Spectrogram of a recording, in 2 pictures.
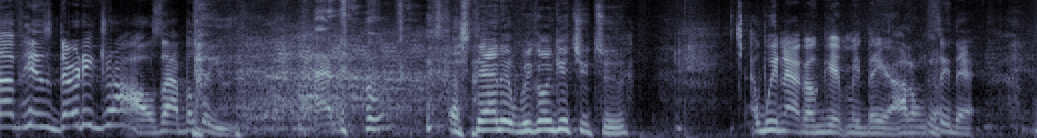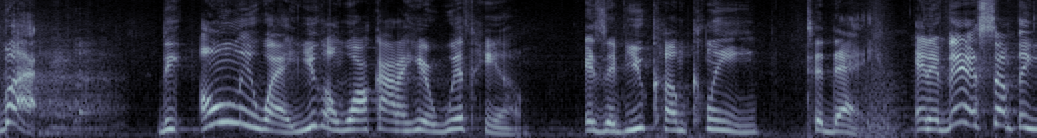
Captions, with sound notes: And you specifically said you love his dirty drawers, I believe. (AUDIENCE LAUGHS) I do. Understand, we're gonna get you, too. We're not go getting me there. I don't see that. But the only way you're gonna walk out of here with him is if you come clean today.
